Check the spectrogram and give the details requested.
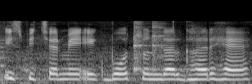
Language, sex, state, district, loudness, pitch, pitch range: Hindi, female, Haryana, Jhajjar, -13 LUFS, 240 Hz, 235-250 Hz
